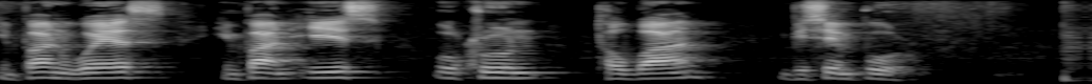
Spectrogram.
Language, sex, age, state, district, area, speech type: Manipuri, male, 60+, Manipur, Imphal West, urban, spontaneous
